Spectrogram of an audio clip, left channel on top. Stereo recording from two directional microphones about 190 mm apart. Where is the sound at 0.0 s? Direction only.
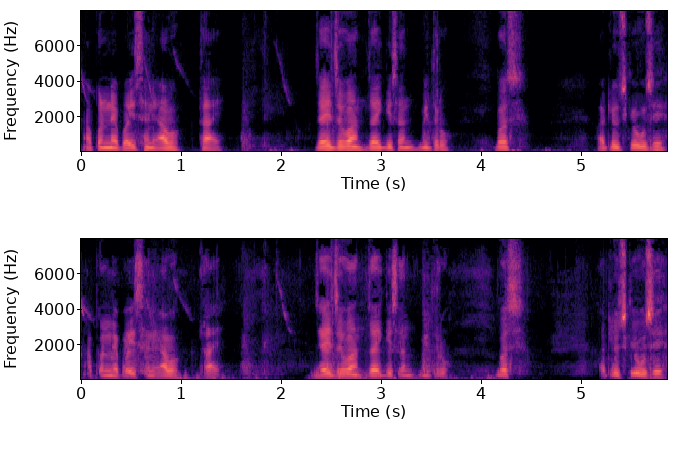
30° left (ahead or behind).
